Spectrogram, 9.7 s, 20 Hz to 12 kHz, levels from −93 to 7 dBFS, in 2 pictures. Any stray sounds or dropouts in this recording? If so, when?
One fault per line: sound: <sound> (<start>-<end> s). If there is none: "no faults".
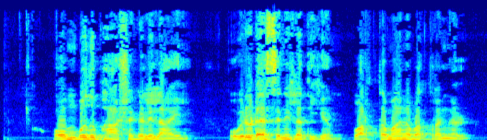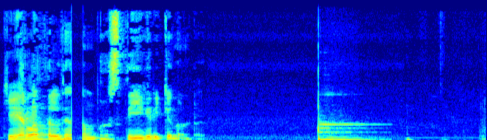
sound: dropout (5.6-5.7 s)
sound: thud (8.0-8.8 s)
